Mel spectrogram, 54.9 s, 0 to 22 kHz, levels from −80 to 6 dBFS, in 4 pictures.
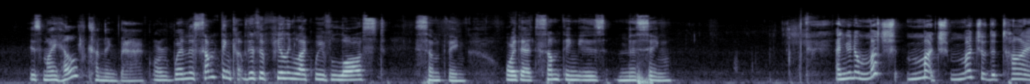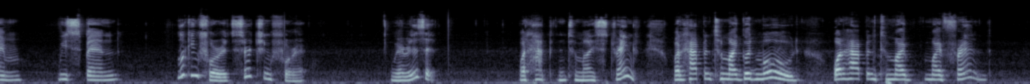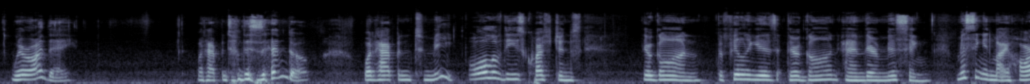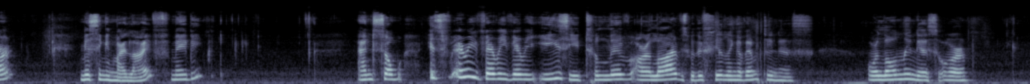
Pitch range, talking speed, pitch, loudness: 185-235 Hz, 125 wpm, 210 Hz, -18 LUFS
